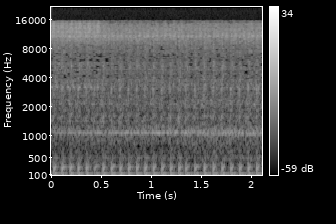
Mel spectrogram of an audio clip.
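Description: Motorcycle engine pulling hard with a steady pulsing throb and rattly clatter, continuous and close, no voices.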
